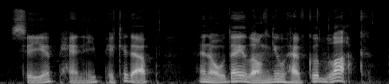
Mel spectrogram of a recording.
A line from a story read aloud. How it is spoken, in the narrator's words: muttered to myself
